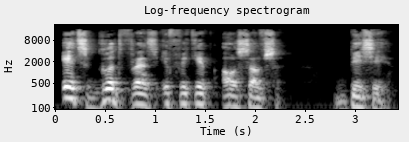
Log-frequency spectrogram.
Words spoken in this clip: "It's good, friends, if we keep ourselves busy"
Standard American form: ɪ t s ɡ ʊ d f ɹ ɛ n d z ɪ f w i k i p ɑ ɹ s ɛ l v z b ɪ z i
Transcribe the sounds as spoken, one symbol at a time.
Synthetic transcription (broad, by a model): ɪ t s ɡ ʊ d f ɹ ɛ n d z ɪ f w i k i p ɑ w s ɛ l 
